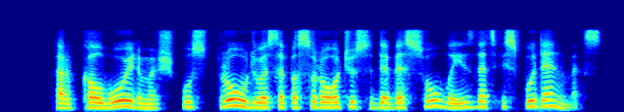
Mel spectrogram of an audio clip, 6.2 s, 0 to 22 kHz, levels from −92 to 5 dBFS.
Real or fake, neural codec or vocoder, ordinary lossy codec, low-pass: fake; codec, 16 kHz, 0.2 kbps, FocalCodec; AAC, 48 kbps; 7.2 kHz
